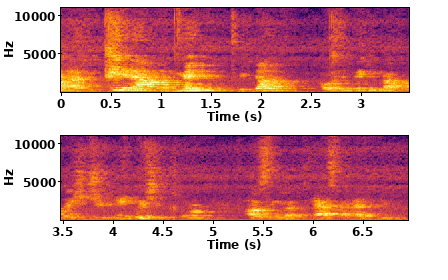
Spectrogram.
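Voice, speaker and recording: Male pastor, storytelling sermon, high voice, booming hall echo. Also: slight background noise. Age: adult with a child. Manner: storytelling, acts out quoted voices. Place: church sanctuary. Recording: echoey church hall from far off.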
